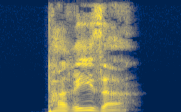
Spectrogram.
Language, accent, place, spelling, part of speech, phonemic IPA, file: German, Germany, Berlin, Pariser, proper noun / noun, /paˈʁiːzɐ/, De-Pariser2.ogg
- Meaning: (proper noun) Parisian; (noun) Frenchie, condom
